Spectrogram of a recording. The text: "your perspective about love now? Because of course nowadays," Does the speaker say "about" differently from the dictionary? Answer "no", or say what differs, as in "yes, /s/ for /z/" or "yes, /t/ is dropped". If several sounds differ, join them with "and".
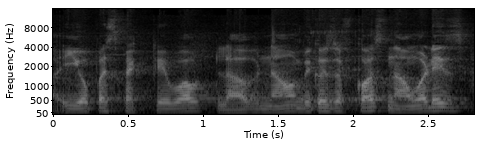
yes, /b/ is dropped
